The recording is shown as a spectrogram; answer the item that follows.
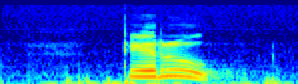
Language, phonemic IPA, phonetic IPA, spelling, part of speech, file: Tamil, /t̪ɛɾɯ/, [t̪e̞ɾɯ], தெரு, noun, Ta-தெரு.ogg
- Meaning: 1. street 2. road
